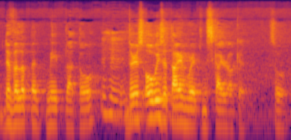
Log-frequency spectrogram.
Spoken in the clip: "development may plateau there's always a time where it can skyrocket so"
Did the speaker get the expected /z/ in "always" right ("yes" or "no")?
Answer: no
